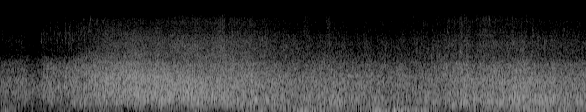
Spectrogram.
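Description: Sea surf washing against a rocky shore, swelling about half a second in and again near the end, with some wind on the microphone.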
